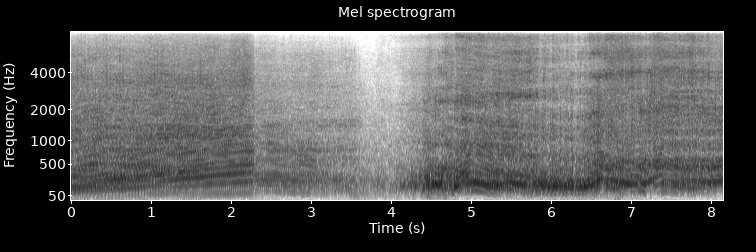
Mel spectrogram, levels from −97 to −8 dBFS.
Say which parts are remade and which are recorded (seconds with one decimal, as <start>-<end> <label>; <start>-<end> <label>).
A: 0.0-4.0 recorded; 4.0-4.7 remade; 4.7-6.5 recorded; 6.5-7.4 remade; 7.4-8.2 recorded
